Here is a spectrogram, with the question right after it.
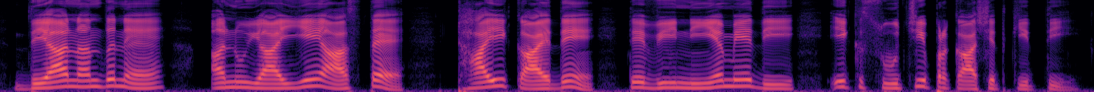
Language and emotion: Dogri, neutral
